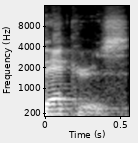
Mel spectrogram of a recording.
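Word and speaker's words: Bueckers: Beckers. It rhymes with checkers.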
